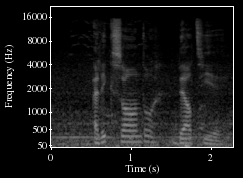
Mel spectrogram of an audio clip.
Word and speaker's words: Alexandre Berthier: But anyway, since you did manage to get a hold of me, you pronounced it as such. Alexandre Berthier.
